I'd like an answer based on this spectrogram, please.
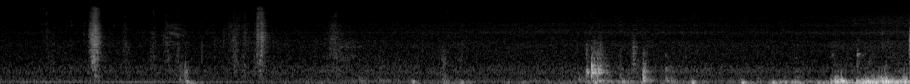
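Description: Handling noises from a person moving around a vehicle's bare floor and lying down on the ground beside it: a few light clicks and knocks, then a low rustling and scraping, loudest near the end.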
